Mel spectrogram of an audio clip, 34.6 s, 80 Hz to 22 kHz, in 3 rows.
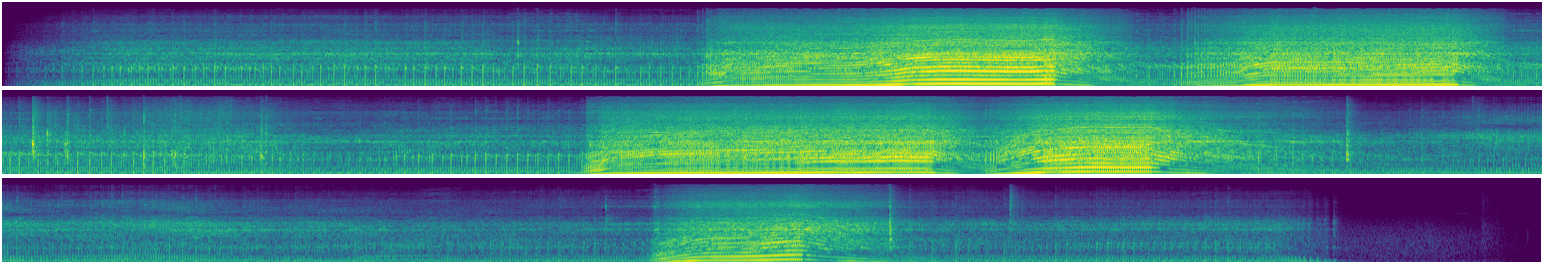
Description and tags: A stereo field-recording of one man snedding a windblown Oak tree (Quercus petrea )which had fallen over a footpath in a woodland. Rode NT-4 > FEL battery pre-amp > Zoom H2 line-in.
chainsaw, snap, windblow, limbs, field-recording, xy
